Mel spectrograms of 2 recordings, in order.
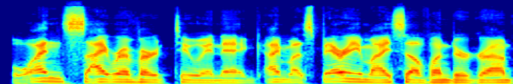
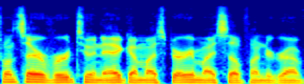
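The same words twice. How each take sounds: First: It is read in a put-on character voice. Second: It is read in a normal speaking voice.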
